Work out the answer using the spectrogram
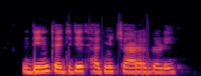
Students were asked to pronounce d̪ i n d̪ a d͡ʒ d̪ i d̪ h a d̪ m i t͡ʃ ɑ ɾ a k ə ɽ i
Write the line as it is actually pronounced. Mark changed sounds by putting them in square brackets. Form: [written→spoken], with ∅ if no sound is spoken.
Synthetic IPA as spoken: d̪ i n [d̪→t̪] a d͡ʒ d̪ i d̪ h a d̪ m i t͡ʃ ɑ ɾ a [k→ɡ] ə ɽ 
